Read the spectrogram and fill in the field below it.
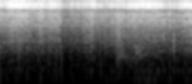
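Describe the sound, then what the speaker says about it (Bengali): Masala spices with fresh green chilies fry in a pan in a village kitchen, making a steady, close hiss and sizzle that holds for about two seconds with a brief dip near the middle. "মশলাটা সুন্দরভাবে ভাজে নেই"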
